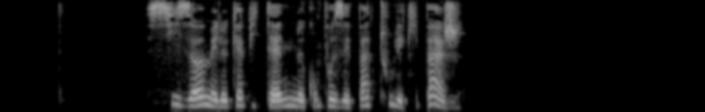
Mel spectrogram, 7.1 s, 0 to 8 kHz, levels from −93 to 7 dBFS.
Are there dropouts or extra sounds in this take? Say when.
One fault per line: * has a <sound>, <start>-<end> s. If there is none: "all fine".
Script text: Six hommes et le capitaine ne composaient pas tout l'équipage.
all fine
